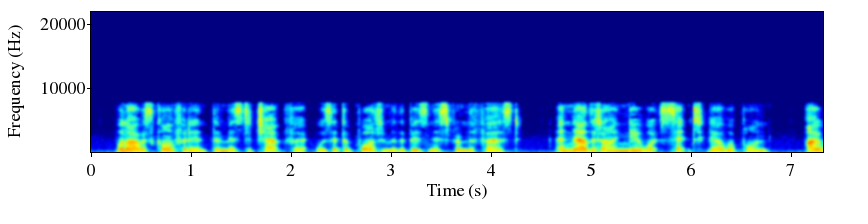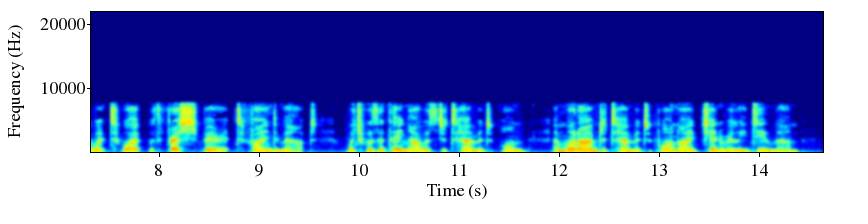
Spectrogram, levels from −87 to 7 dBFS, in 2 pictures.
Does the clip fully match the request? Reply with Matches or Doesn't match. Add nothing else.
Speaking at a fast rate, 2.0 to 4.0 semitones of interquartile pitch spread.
Doesn't match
